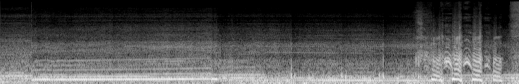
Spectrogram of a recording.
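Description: A BMW M1000RR superbike runs with a loud, close, droning exhaust note that shifts pitch, then breaks into a burst of sharp crackling pops near the end.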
